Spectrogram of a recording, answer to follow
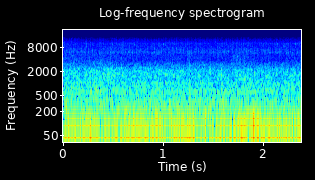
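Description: Safari vehicle's engine running, a steady low rumble with no distinct events.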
